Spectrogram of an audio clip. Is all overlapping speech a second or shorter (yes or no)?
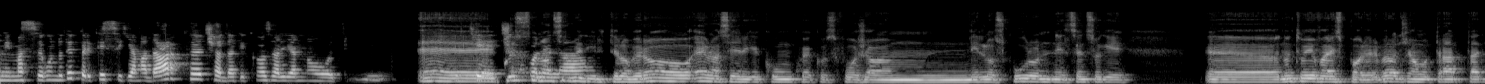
no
